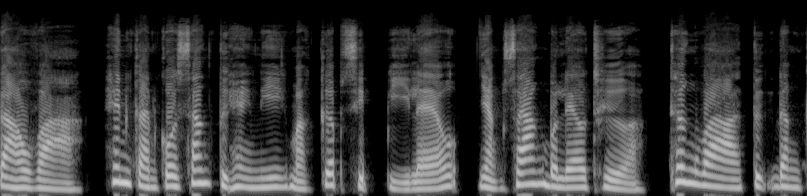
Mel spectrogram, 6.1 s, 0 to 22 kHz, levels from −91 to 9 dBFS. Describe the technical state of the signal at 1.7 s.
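Compressed frames skipped at 1.71 s: a short run of coded frames never reaches the output, so the audio jumps forward by about four frames, roughly a tenth of a second of material lost. The jump size fits a frame length of 21.3 ms. At the seam the sound resumes slightly ahead of where it left off.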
